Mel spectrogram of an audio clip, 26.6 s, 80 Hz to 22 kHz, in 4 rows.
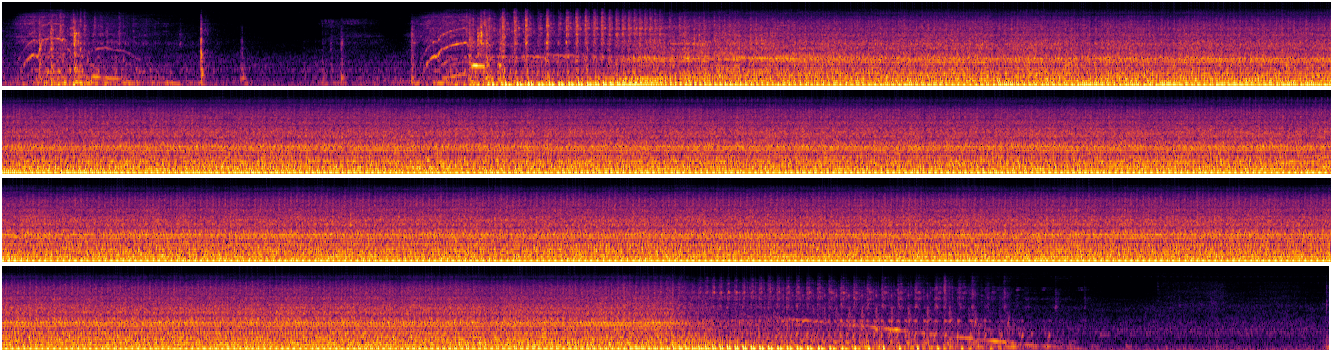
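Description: Honda EU2200i inverter generator's single-cylinder engine, running on propane, pull-started. It catches about two seconds in with a brief rise in pitch and then runs at a steady speed. Near the end it slows with falling pitch and stops as it burns off the last propane in the line after the tank valve is closed.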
